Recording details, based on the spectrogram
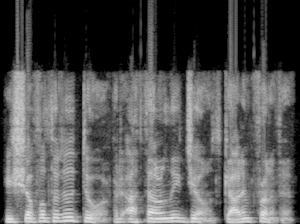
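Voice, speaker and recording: A man's voice: mid-range voice, expressive, quick pace, breathy edge. A man casually narrating a novel on a livestream, stumbling, rereading and dropping jokey asides. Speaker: streamer reading a novel aloud. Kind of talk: casual live storybook narration.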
